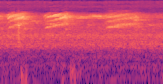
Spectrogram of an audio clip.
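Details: A bush dog pup just over a month old, near weaning age, gives thin, high squeaks, much like a guinea pig.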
